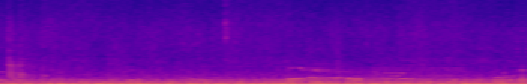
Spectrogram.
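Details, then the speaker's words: Clothes dryer that screeched, after idler pulley replacement and roller cleaning and lubing; low steady drum rumble with no screech or squeal, turning smoothly and much quieter. "much much quieter yeah this lady was super happy"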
